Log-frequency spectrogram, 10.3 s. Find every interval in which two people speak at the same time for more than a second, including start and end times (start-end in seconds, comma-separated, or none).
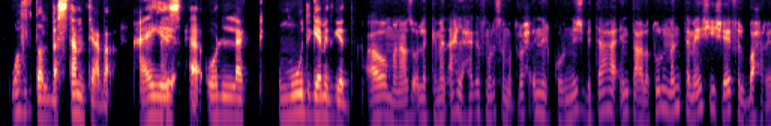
none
